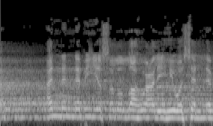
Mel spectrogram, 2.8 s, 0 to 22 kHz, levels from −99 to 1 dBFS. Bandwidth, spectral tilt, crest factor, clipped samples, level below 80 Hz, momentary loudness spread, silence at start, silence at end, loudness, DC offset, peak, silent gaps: 13 kHz; -5 dB/octave; 16 dB; under 0.1%; -68 dBFS; 6 LU; 0 s; 0 s; -29 LUFS; under 0.1%; -14 dBFS; none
